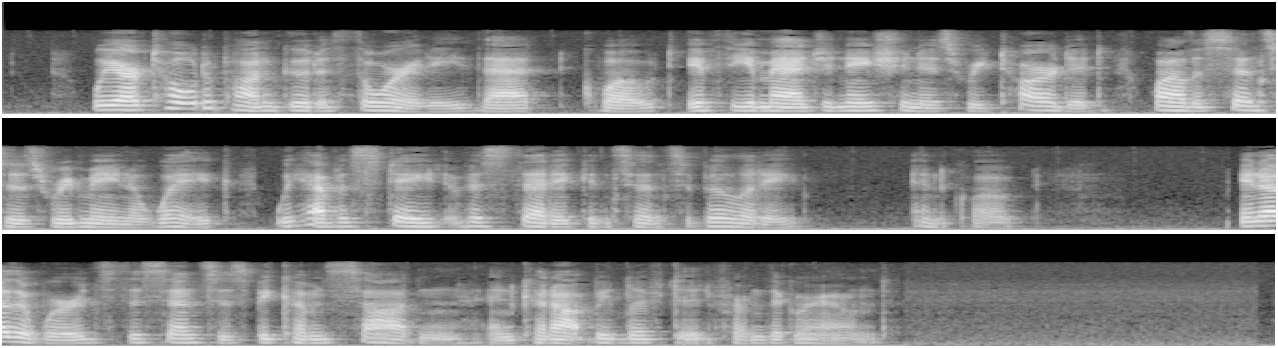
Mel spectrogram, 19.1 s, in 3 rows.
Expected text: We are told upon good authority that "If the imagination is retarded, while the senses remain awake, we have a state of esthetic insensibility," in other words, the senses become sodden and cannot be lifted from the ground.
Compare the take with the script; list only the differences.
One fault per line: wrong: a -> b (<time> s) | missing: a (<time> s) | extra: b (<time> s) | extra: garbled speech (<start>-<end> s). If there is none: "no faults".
no faults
